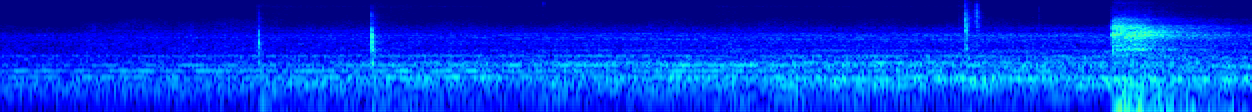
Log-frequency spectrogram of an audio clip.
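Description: Footsteps tap softly on a wooden floor.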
